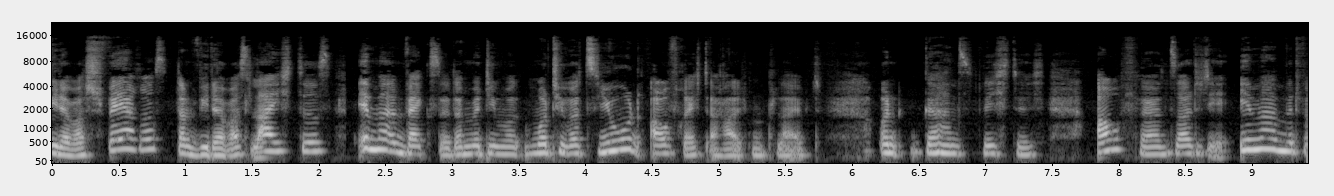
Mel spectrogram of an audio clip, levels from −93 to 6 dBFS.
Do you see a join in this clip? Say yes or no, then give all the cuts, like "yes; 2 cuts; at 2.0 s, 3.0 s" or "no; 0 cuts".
yes; 2 cuts; at 2.2 s, 6.5 s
